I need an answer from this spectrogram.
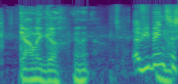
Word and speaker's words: Gallagher: Because your dad accosted me and Jimbo at the Etihad and said we're saying the name wrong and it should be Gallagher. Well, it is, really, but not if you're from Manchester. Gallagher, innit?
